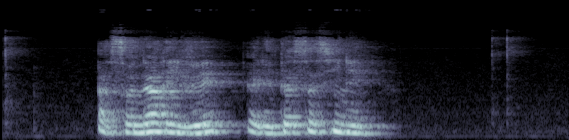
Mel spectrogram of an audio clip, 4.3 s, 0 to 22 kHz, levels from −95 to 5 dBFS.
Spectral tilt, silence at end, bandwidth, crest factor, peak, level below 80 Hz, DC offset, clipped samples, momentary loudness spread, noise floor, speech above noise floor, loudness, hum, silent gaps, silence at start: -6 dB/octave; 1.4 s; 7.6 kHz; 18 dB; -2 dBFS; -68 dBFS; under 0.1%; under 0.1%; 11 LU; -69 dBFS; 53 dB; -18 LUFS; none; none; 0.75 s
